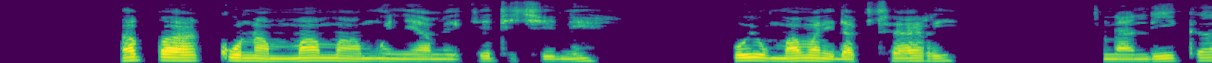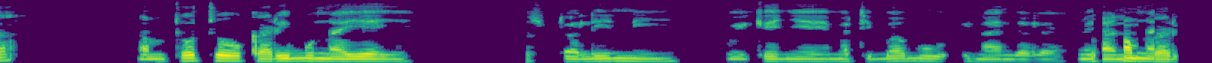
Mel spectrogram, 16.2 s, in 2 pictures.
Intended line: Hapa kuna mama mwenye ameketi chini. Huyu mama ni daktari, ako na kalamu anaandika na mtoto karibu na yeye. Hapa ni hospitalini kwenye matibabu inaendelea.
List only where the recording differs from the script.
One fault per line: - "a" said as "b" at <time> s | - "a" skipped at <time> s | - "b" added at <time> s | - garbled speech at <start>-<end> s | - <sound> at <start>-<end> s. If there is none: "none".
- "ako na kalamu" skipped at 6.4 s
- "Hapa ni" skipped at 10.9 s
- garbled speech at 15.3-15.9 s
